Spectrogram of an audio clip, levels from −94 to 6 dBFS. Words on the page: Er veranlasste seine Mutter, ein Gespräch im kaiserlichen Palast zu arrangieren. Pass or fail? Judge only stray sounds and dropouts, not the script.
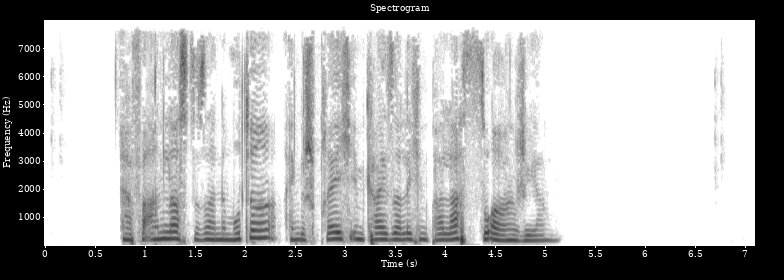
pass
